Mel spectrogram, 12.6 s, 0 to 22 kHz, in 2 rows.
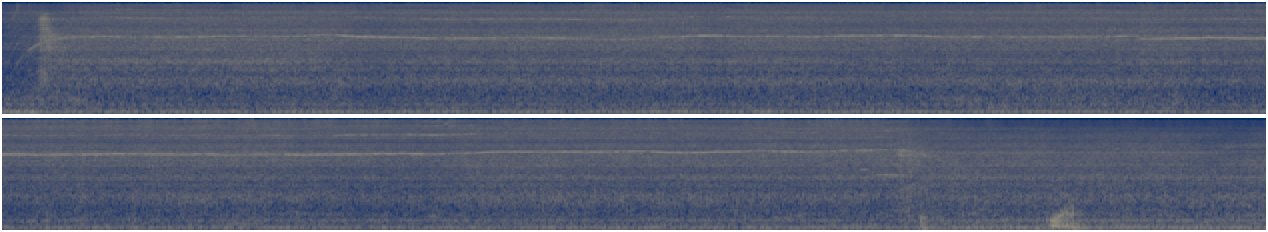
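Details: Crown preparation under a dental microscope on an endodontically treated upper left first molar with a mesial crack: steady high-pitched whine of a high-speed dental drill reducing buccal pericervical dentin 0.6 mm, stopping near the end.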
